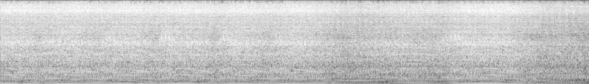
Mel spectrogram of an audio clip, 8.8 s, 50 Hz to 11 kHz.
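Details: 2001–2005 Honda Civic LX engine making a strange noise when accelerating: revs rise and fall with a whirring rattle from the belt area that tracks speed, caused by a worn-out, failed timing belt tensioner.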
